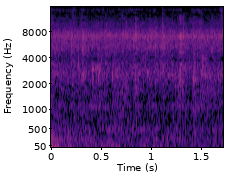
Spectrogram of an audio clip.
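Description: Pork frying in a pan with onions just added, giving a steady, close hiss and crackle of sizzling that holds at an even level throughout with no talk.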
